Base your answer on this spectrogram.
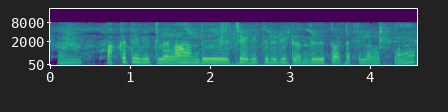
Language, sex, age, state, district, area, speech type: Tamil, female, 18-30, Tamil Nadu, Thanjavur, rural, spontaneous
